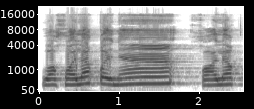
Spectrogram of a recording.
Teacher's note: خا کو آپ نے پر کر کے پڑھنا ہے، حروف مستعلیہ میں سے ہے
